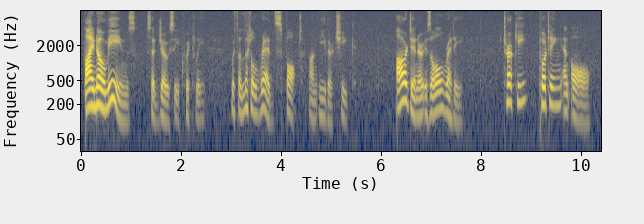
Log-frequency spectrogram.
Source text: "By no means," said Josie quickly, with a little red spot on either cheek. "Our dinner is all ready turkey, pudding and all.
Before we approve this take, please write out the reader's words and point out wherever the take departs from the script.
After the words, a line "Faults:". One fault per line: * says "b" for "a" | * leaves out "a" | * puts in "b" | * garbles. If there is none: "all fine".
"By no means," said Josie quickly, with a little red spot on either cheek. "Our dinner is all ready turkey, pudding and all.
Faults:
all fine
